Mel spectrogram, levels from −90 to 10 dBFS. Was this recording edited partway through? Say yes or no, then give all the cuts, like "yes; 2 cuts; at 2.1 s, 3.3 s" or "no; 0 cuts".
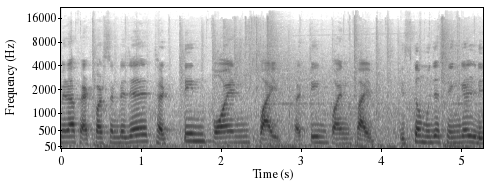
no; 0 cuts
